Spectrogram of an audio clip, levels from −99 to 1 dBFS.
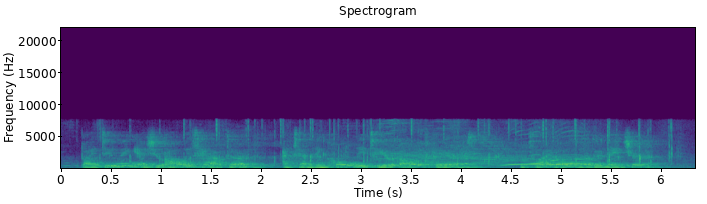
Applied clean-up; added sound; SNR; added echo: none; Cheering; 6 dB; reverberation time 0.9 s.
